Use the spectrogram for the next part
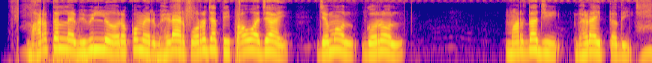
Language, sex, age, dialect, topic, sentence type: Bengali, male, 18-24, Jharkhandi, agriculture, statement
